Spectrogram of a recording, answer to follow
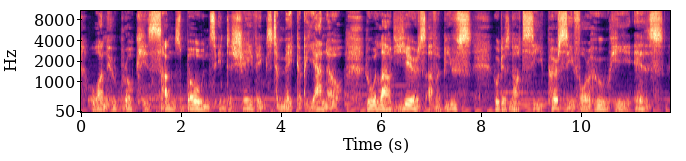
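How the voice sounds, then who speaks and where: Over clear background music, a man uses a put-on character voice with fairly low pitch at a fairly slow pace. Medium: read story.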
